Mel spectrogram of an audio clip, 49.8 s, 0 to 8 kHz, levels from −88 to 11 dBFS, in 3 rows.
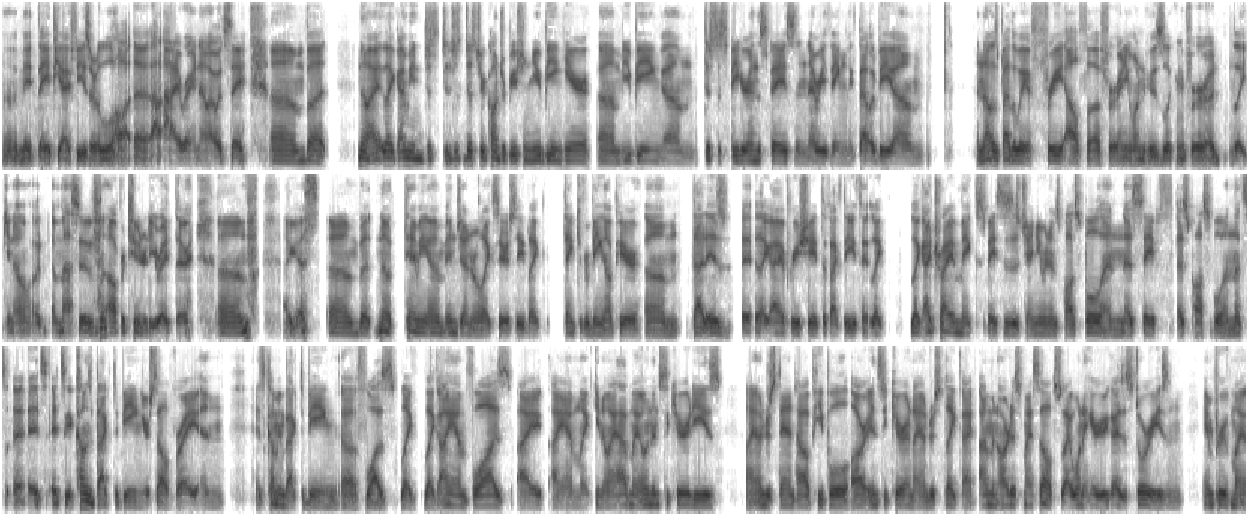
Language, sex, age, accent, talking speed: English, male, 10-29, American, 215 wpm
